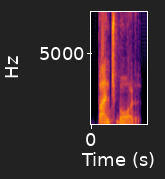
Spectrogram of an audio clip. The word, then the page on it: punchball: Indian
